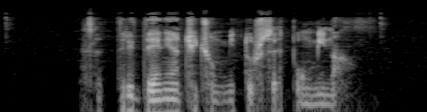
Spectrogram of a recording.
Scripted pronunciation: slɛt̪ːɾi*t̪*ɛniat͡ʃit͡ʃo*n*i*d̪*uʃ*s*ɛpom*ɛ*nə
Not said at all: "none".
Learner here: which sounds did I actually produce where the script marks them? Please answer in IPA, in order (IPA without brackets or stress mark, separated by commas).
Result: d̪, m, t̪, s, i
